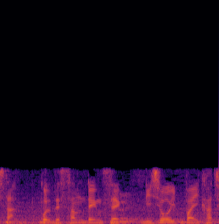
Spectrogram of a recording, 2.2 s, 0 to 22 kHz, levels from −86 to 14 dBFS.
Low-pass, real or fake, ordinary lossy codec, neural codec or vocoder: 5.4 kHz; real; none; none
